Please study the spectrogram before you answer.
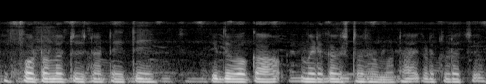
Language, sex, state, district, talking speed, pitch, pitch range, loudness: Telugu, male, Andhra Pradesh, Sri Satya Sai, 135 wpm, 130 Hz, 125-135 Hz, -17 LUFS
